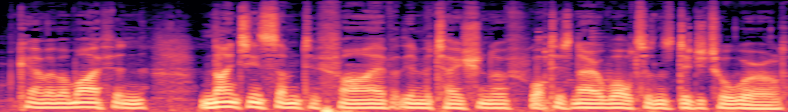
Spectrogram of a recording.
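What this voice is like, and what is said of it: Northern English accent. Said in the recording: “People will soon detect from your accent that you're not born and bred in Kirkmichael ... Originally from the north of England, from 20 miles north of Manchester, the Rossendale Valley.”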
